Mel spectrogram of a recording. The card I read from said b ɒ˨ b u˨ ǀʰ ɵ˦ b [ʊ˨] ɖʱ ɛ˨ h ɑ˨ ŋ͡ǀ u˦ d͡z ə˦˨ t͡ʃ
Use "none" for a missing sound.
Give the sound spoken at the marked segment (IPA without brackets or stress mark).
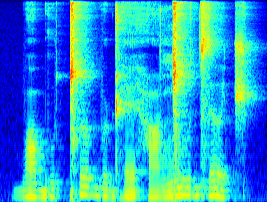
ɵ˨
